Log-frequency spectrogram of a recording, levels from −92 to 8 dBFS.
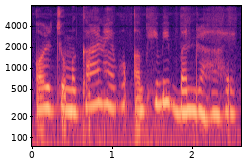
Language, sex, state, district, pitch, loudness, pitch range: Hindi, female, Gujarat, Gandhinagar, 255 Hz, -14 LUFS, 235-285 Hz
